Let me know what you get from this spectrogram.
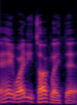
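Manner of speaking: plain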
